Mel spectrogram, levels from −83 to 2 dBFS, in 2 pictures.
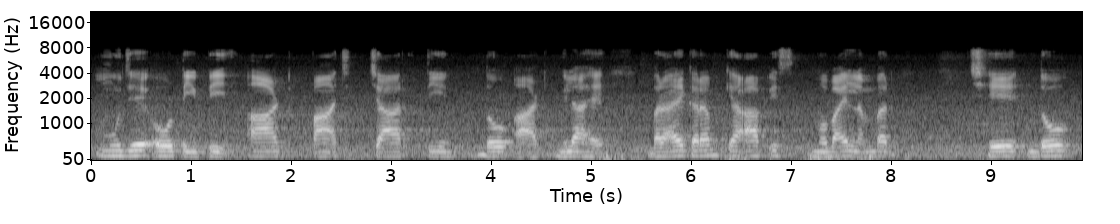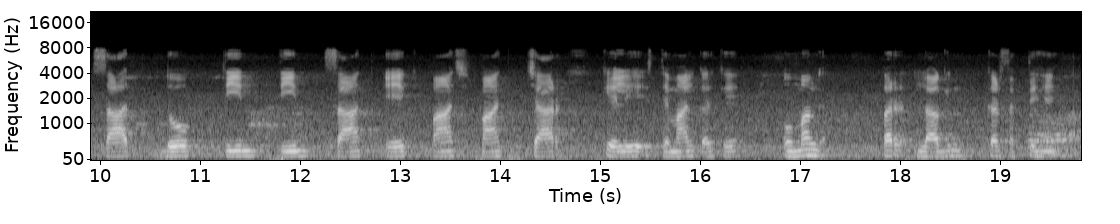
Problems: constant background noise, background conversations at intervals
